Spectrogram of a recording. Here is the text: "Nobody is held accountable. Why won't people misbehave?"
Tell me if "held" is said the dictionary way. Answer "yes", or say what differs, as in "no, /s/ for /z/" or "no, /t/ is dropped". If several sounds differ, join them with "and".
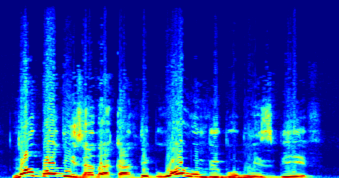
no, /l/ is dropped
